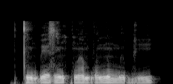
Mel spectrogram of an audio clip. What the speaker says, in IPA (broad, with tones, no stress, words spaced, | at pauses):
tĩ˨ɓe˦˨zĩ˦kʷã˧ bo˧nũ˧mɨ˨ bi˨˦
